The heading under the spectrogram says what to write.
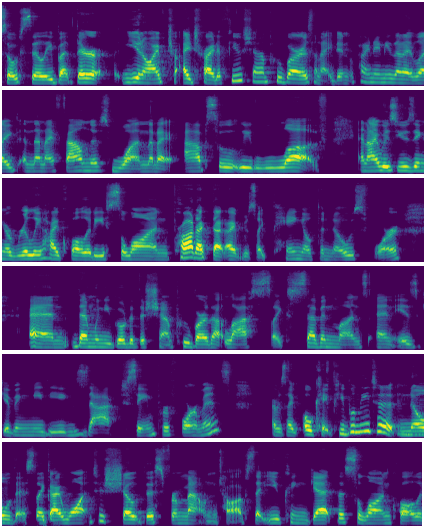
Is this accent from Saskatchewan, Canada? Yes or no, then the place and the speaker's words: yes; Saskatchewan, Canada; now in Calgary, Canada; I'm from Saskatchewan and my grandparents are Saskatchewan, like they were Saskatchewan homesteaders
